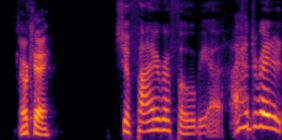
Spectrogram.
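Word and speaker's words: gephyrophobia: learned today i had to look up the pronunciation on this it's japhyrophobia okay japhyrophobia i had to write it out phonetically it's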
